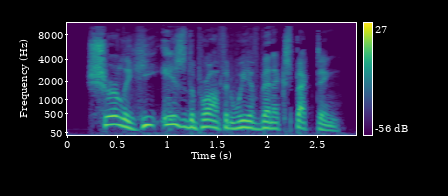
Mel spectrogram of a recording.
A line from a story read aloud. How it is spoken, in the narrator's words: they exclaimed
